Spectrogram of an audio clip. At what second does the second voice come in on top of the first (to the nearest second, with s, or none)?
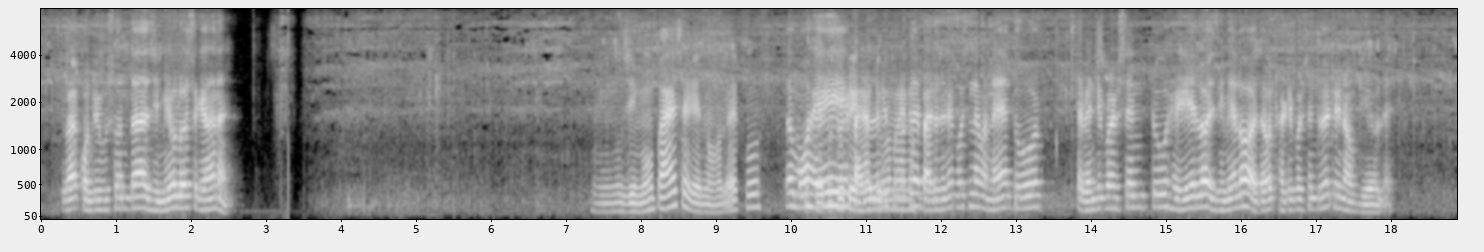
10 s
